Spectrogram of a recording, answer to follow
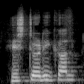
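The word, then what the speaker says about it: historical: इसका प्रोनाउंसिएशन है हिस्टोरिकल, यानी हिस्टोरिकल ह का उच्चारण दे रहा है, हिस्टोरिकल।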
